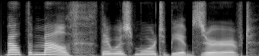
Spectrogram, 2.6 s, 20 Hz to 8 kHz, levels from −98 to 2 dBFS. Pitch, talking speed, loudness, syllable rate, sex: 200 Hz, 210 wpm, -18 LUFS, 5.1 syllables/s, female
